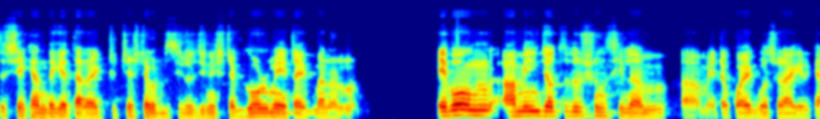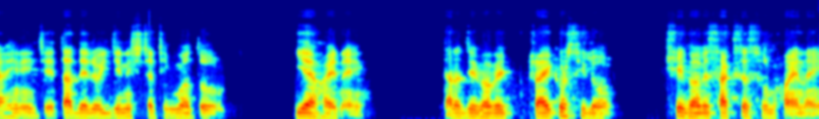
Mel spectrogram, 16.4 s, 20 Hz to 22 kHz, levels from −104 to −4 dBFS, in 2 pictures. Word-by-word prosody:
সেখান 130 -1 +1
থেকে 130 0 +4
তারা 115 -1 +4
একটু 110 - -18
চেষ্টা 120 - -1
করতেছিল 120 0 -5
জিনিসটা 115 0 -3
Gourmet 130 -2 +5
টাইপ 110 -2 +2
বানানোর। 110 -1 -4 0.9
এবং 175 +3 +11 0.5
আমি 150 +2 +5 0.2
যতদূর 150 -1 +1
শুনছিলাম 135 -4 -1 0.4
আ - - -3 0.2
এটা - - -5
কয়েক 125 -1 +2
বছর 120 +1 -3
আগের 115 -1 -4
কাহিনী 125 +1 -6
যে, - - -6
তাদের 125 0 0
ওই 120 - -5
জিনিসটা 125 0 -6
ঠিকমতো 120 -1 -6 1.0
ইয়া 130 -1 +5
হয় 110 -2 -1
নাই। - - -5 0.9
তারা 125 - -1
যেভাবে 120 0 -1 0.3
ট্রাই 120 - +4
করছিল 130 -3 -4 0.8
সেভাবে 120 -3 0
সাক্সেস্ফুল 120 -1 -3
হয় - - -1
নাই। - - -4
125 Hz, 130 wpm, -23 LUFS, 120-130 Hz, 1.0 s, এবং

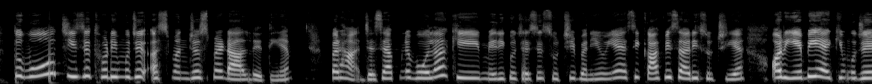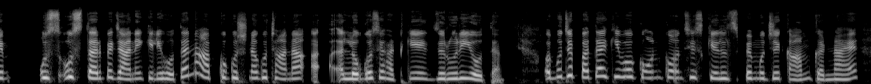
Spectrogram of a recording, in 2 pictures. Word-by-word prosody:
तो 395 - +3
वो 365 +3 +1 0.2
चीज़ें 375 -1 +2
थोड़ी 350 0 +2
मुझे 345 0 0
असमंजस 290 +1 -3
में 320 -1 +2
डाल 230 -2 +3
देती 200 -2 -6
हैं। 215 +3 -5 0.4
पर 295 - +4
हाँ, 285 - 0
जैसे 230 +6 -1
आपने 305 +3 -2
बोला 305 +8 +2
कि 310 -2 +3 0.2
मेरी 250 0 -2
कुछ 265 0 -8
ऐसी 255 +3 -4
सूची 270 +1 -7
बनी 235 0 -7
हुई 255 +1 -7
है, 315 +1 +1
ऐसी 335 +2 -4
काफ़ी 280 +6 +3
सारी 290 -2 +2
सूची 260 -3 -8
है 255 +2 -1 0.3
और 320 +1 +8
ये 295 0 +6
भी 370 - +11
है 340 -3 +6
कि 310 +2 -6
मुझे 285 0 +3 0.4
उस 305 -2 +4
उस 340 +2 +4
स्तर 285 -3 +5
पे 325 +3 -1
जाने 265 -3 +2
के 280 - -3
लिए, 260 0 -1
होता 255 +7 0
है 385 - +1
ना, 475 - +3
आपको 315 +1 -3
कुछ 300 -1 -2
न 290 - 0
कुछ 315 0 -3
आना 260 +1 0
अ - - -2 0.2
अ, - - +2
लोगों 250 +2 +4
से 305 +1 -2
हट 240 -5 -6
के 275 -1 0
ज़रूरी 260 +4 +1
होता 220 -6 0
है। - - -13 0.4
और 290 - 0
मुझे 360 +4 +1
पता 325 +4 +1
है 385 - +2
कि 360 +1 -3
वो - - +1
कौन-कौन-सी 310 +1 -5
स्किल्स 275 -3 -2
पे 285 - +2
मुझे 275 0 -3
काम 225 +3 -5
करना 230 +1 -3
है, 245 +6 -2
285 Hz, 245 wpm, -23 LUFS, 255-315 Hz, 0.4 s, भी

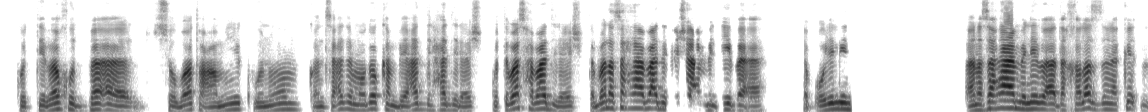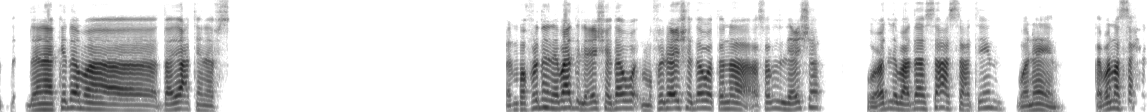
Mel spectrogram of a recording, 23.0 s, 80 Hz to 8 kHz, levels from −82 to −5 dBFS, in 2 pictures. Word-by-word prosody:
كنت 120 +2 -11
باخد 150 -2 -1
بقى 125 -6 +1
سُبات - - -2
عميق 135 +4 -3
ونوم، 150 +7 -7
كان 115 +1 -8
ساعات 170 +9 -5
الموضوع 165 +2 -3
كان 240 - -4
بيعدي 155 -10 -4
لحد 145 +1 -5
العِشا. 115 -1 -10
كنت 125 - -11
باصحي 185 -3 +3
بعد 175 +2 +5
العِشا، 115 0 -10
طب - - -5
أنا 190 - +4
صاحي 185 -1 +2
بعد 185 -2 +4
العِشا 165 +1 -3
أعمل 240 +9 -11
إيه 155 - +1
بقى 120 -3 -1 0.3
طب - - -12
قولي 135 +5 -2
لي 170 0 +1
أن 160 - -3 1.2
أنا 145 - +2
صاحي 180 +4 +2
أعمل 185 -4 +8
إيه 175 - +1
بقى؟ 150 -2 +3
ده - - -2
خلاص 165 +2 -1
ده 160 - -8
أنا 150 -1 -3
ك 185 - -11
أ - - -5
أ 270 +5 -19 0.2
ده 145 +2 -3
أنا 155 0 +6
كده 195 +4 0
ما 145 -6 +4
ضيعت 165 +5 0
نفسي. 130 -3 -8 2.8
ده - - -8
المفروض 155 +6 -1
إن 185 -3 0
بعد 200 0 +6
العِشا 175 +1 -4
دوّة 185 +2 0
المفروض 140 +7 -8
العِشا 185 0 +1
دوّة 190 0 0
أنا 170 -1 +1
أصلي 175 +2 -7
العِشا 185 +6 -5 0.4
وأقعد - - -1
لي 175 - -5
بعدها 180 +5 +3
ساعة، 175 - +1
ساعتين، 185 +2 -8
وأنام. 125 -4 -4 0.3
طب - - -3
أنا - - +5
صاحي - - -8
160 Hz, 180 wpm, -22 LUFS, 140-180 Hz, 2.8 s, أعمل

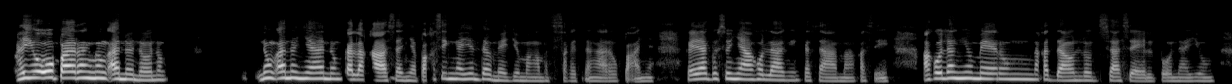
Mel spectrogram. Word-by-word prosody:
Ay 280 +5 +3
oo. 305 +1 +8
Parang 295 -1 +6
nung 290 -3 +3
ano 240 -1 +3
'no, 200 -1 -4 1.1
no'ng 290 +4 +1
ano 295 +1 +3
niya, 270 0 +2
no'ng 255 -1 -2
kalakasan 190 -5 -2
niya 175 - -10
pa 185 - -5
kasi 255 +5 -9
ngayon 250 -1 -3
daw 240 - -3
medyo 180 -3 -10
mga 165 -1 -12
masasakit 160 0 -18
na - - -11
nga 155 - -10
raw 155 - -15
paa 155 - -12
niya. 155 0 -14 0.3
Kaya 245 +4 0
gusto 260 +1 -6
niya 240 -2 0
ako 235 - -5
laging 200 -2 -7
kasama 155 -3 -12
kasi 165 -2 -15 0.3
ako 275 0 0
lang 290 -1 +3
'yong 280 -1 +2
merong 245 -2 -3
naka-download 190 -4 -7
sa 175 0 -8
cellphone 160 -1 -12
na 160 - -13
'yong 160 0 -15
225 Hz, 195 wpm, -20 LUFS, 175-260 Hz, 1.1 s, oo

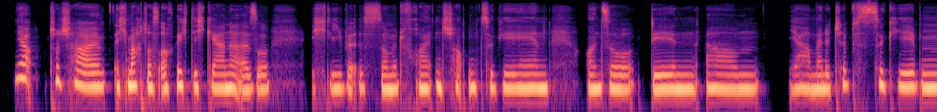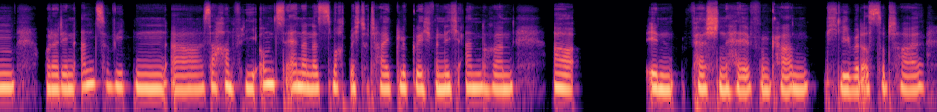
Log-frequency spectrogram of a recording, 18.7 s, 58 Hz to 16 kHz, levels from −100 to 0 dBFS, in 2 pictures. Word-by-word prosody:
Ja, 320 -1 +2
total. 230 -6 +1
Ich 215 +1 -1
mache 220 0 +5
das 205 -1 0
auch 190 +2 -2
richtig 220 -3 0
gerne. 195 -2 +2
Also, 185 +1 -2 0.4
ich 190 - -11
liebe 190 -2 -2
es, 195 -1 -7
so 185 - +1
mit 185 +2 +1
Freunden 195 -1 0
shoppen 200 +1 -3
zu 215 -2 -4
gehen 195 0 +2 0.3
und 190 0 +2
so 185 +1 0 0.2
denen, 190 0 +3
ähm, 190 0 0 0.3
ja, 190 +1 -2
meine 185 0 +2
Tipps 230 +3 -4
zu 235 -2 0
geben 205 -1 +2 0.3
oder 190 -1 +2
denen 190 0 +1
anzubieten, 210 -4 +1
äh, 185 +1 -2
Sachen 210 +1 +1
für - - -22
die 200 -1 0
umzuändern. 215 -4 +4
Das 195 +4 -1
macht 205 -1 -2
mich 195 -1 -1
total 195 -1 -2
glücklich, 195 -1 -1
wenn 190 -2 +5
ich 190 +1 +1
anderen, 195 -1 +2 0.4
äh, 195 -2 +4 0.7
in 185 -2 +4 0.2
Fashion 190 -1 +1
helfen 180 0 -2
kann. 180 +2 -1
Ich - - -14
liebe 175 -2 +2
das 185 +2 -2
total. 195 0 -4
195 Hz, 165 wpm, -22 LUFS, 190-205 Hz, 0.7 s, mache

